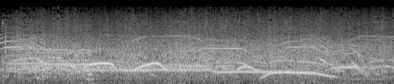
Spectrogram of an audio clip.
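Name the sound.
applause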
